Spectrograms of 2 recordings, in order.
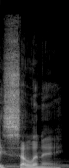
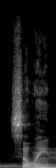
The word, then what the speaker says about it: Selene: of the window I don't know how to pronounce this so we're going to say Selen because that seems correct Selen Seline Seline that's not the way I would have said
